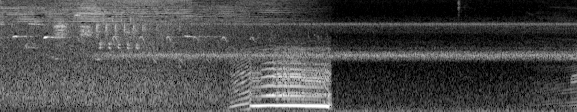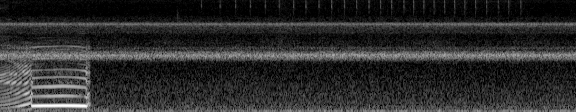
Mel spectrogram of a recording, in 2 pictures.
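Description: Cattle mooing: two long calls about five seconds apart, each rising at the start and then holding a steady pitch.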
